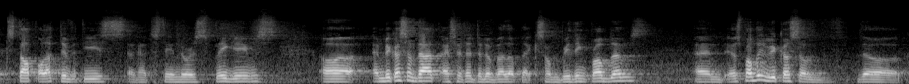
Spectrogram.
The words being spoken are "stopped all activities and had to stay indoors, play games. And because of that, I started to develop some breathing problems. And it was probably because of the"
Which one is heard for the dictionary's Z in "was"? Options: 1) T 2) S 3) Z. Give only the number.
2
